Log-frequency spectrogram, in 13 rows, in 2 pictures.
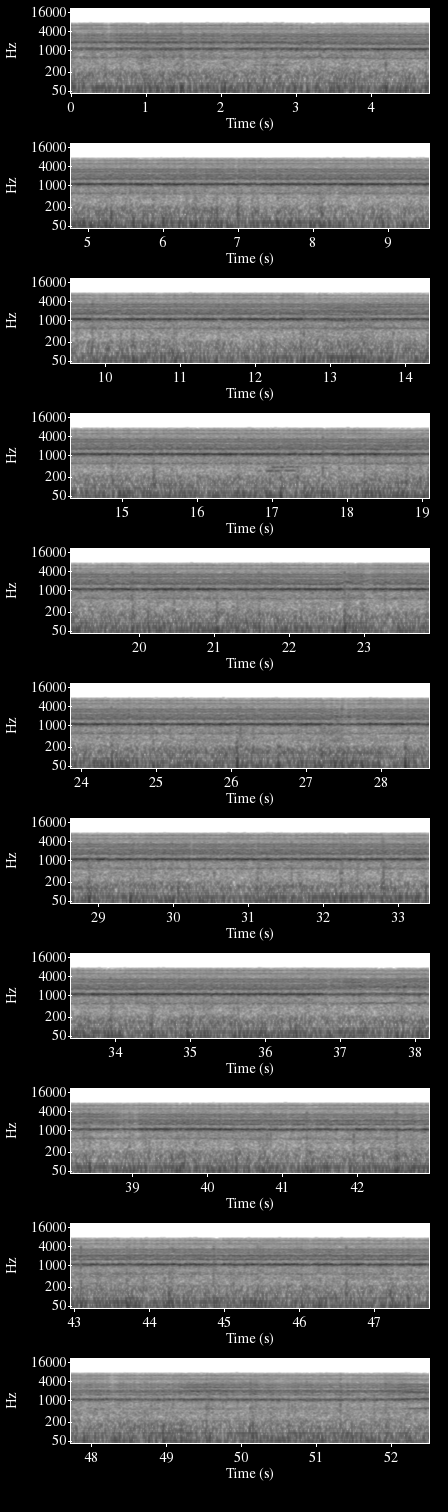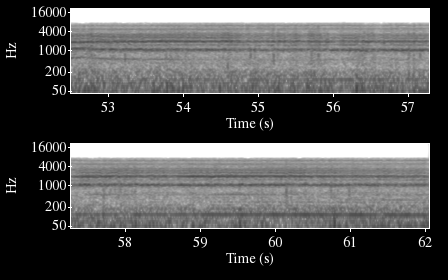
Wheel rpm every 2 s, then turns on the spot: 160, 150, 150, 150, 150, 150, 150, 140, 140, 150, 150, 150, 150, 150, 140, 150, 150, 150, 150, 150, 140, 140, 140, 140, 140, 140, 130, 130, 130, 130, 130.
none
